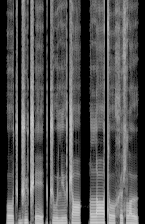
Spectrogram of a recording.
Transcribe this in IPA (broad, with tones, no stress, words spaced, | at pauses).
oː˨t͡ʃd͡ʒy˦t͡ʃʼe˨ | t͡ʃuː˨lʲɯː˨˦t͡ʃɑ˦ | lːɑː˦toː˨xø˨çlˠɯ˨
